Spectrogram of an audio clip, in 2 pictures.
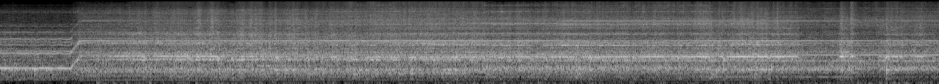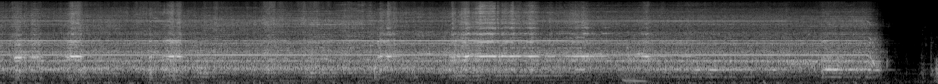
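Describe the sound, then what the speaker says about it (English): A bandsaw runs with a steady high whine while cutting, its pitch wavering slightly as the blade works, close and continuous for most of the stretch before the motor cuts off near the end. "Bandsaw leans back at 45-degree angle."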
